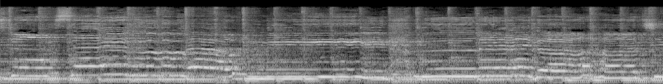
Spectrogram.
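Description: A female singer singing live while accompanying herself on an acoustic guitar: a slow song with long held and gliding notes over the guitar.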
